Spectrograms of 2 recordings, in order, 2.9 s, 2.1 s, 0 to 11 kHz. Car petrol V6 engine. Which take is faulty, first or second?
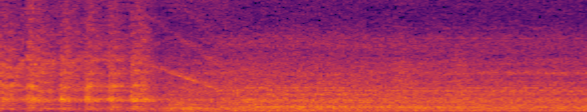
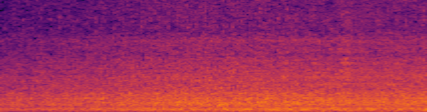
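first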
